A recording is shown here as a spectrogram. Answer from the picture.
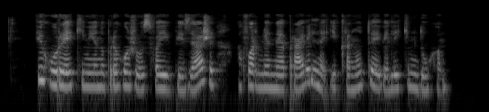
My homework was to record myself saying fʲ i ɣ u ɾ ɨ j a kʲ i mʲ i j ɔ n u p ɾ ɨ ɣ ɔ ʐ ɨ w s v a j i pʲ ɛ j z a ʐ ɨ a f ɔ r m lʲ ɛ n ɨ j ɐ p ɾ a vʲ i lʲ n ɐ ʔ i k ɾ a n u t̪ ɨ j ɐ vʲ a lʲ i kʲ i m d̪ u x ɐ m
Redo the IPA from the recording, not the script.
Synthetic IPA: fʲ i ɣ u ɾ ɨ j a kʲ i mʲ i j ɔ n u p ɾ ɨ ɣ ɔ ʐ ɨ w s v a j i pʲ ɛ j z a ʐ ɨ a f ɔ r m lʲ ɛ n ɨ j ɐ p ɾ a vʲ i lʲ n ɐ ʔ i k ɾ a n u t̪ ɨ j ɐ vʲ a lʲ i kʲ i m d̪ u x ɐ m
